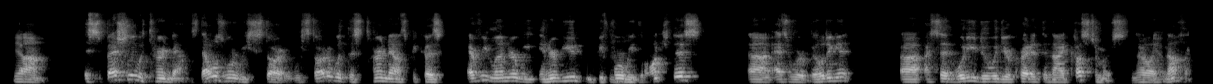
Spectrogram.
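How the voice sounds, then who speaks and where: A man's very fast, somewhat breathy speech with lively intonation. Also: fairly high pitch for a man. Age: 30s. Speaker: tech entrepreneur. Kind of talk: podcast interview.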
